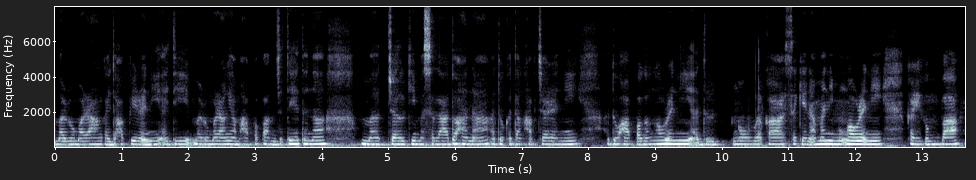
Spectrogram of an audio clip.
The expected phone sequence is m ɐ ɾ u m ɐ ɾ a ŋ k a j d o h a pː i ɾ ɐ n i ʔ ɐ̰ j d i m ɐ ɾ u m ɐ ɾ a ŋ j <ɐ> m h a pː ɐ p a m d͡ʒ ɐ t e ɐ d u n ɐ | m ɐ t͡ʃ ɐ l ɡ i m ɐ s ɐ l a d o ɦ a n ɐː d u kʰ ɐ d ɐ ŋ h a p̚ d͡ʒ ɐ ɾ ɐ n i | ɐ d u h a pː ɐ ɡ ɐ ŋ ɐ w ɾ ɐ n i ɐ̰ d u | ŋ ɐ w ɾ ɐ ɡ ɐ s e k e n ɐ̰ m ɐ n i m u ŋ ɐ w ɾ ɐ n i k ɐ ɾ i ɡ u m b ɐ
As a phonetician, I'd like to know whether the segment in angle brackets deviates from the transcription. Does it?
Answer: yes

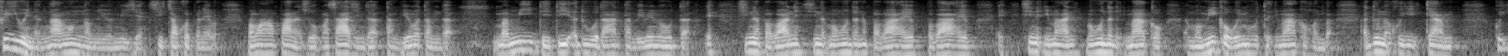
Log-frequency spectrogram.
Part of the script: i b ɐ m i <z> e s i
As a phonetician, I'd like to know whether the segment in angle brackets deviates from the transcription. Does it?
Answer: no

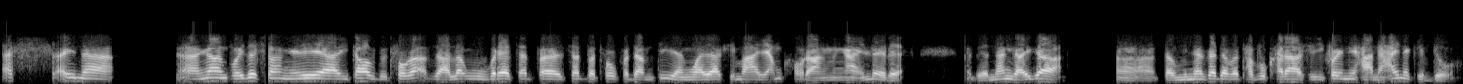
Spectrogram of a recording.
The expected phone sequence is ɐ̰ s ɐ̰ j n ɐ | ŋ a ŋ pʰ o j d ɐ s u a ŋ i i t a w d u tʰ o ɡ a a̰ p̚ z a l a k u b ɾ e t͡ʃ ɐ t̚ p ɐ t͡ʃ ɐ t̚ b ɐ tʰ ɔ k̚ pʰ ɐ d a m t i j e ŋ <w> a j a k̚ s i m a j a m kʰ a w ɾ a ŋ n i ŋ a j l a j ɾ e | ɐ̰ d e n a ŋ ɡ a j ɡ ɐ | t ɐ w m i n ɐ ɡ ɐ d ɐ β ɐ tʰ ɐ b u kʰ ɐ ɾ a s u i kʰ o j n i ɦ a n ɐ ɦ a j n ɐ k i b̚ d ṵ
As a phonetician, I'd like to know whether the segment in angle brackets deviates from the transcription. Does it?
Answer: no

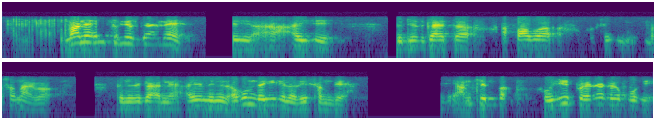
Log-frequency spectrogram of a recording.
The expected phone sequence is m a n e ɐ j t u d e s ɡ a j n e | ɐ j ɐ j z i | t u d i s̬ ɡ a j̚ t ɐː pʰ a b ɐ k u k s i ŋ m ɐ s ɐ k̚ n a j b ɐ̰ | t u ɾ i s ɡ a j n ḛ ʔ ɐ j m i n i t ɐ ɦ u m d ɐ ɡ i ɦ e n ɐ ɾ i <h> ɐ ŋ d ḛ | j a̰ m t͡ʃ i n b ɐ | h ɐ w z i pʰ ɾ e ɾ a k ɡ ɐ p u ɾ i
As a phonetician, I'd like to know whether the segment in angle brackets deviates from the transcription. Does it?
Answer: yes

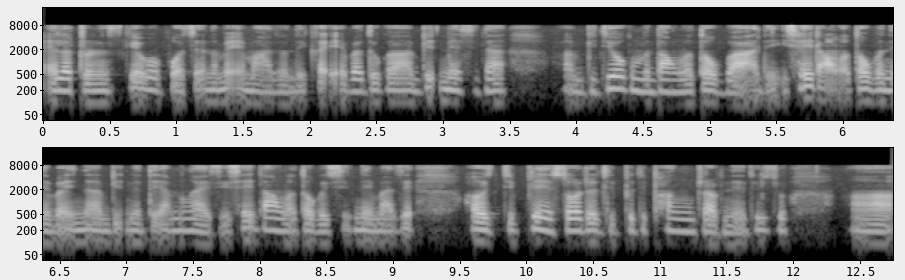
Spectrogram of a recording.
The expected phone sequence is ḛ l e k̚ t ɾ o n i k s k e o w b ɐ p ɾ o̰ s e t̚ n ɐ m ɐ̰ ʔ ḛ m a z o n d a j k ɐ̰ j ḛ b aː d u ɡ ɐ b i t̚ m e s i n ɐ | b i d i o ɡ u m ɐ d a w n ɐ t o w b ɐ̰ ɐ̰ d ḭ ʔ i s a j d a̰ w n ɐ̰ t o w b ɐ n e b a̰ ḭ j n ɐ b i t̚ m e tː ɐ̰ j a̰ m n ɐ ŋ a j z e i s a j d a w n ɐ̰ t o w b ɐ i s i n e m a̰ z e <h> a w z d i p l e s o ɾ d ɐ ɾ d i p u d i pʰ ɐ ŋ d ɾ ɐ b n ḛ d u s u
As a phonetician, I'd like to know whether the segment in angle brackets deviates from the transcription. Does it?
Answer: no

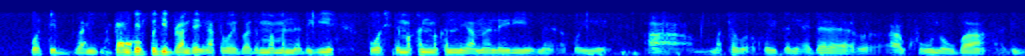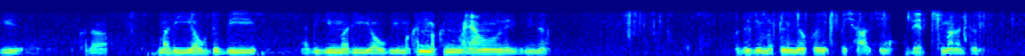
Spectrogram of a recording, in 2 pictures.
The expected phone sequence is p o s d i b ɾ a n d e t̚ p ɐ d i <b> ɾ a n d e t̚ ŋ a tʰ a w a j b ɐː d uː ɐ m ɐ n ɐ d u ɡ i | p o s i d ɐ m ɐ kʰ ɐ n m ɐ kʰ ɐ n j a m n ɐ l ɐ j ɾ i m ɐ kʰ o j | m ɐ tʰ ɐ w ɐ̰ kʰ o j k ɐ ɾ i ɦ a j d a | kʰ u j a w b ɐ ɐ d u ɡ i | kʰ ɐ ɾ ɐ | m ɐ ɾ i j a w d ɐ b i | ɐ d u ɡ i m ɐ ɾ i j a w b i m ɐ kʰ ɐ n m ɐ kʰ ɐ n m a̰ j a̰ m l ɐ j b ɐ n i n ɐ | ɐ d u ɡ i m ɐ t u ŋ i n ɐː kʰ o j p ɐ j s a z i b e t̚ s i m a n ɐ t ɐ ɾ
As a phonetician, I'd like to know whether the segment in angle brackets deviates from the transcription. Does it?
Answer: no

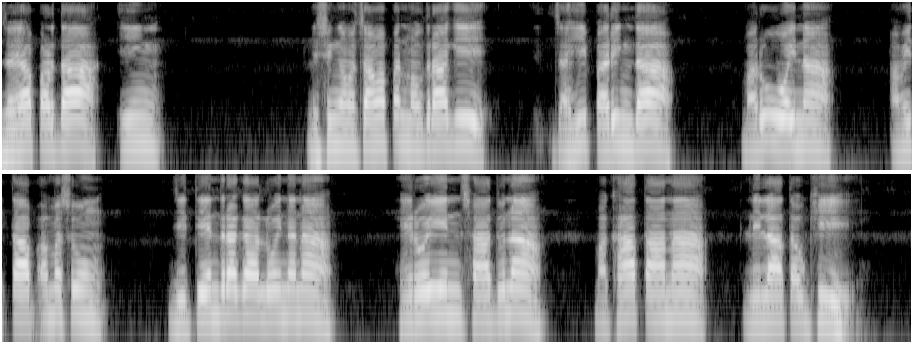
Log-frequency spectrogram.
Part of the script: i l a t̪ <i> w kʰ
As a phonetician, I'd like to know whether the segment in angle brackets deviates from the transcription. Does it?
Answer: yes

